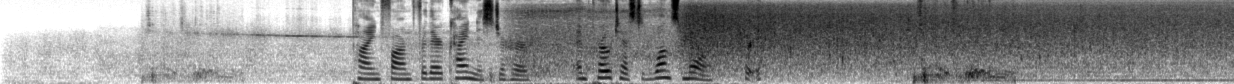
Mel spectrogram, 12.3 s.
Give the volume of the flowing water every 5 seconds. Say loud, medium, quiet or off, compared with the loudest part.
off, loud, loud.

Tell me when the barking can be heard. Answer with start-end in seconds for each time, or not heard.
not heard.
